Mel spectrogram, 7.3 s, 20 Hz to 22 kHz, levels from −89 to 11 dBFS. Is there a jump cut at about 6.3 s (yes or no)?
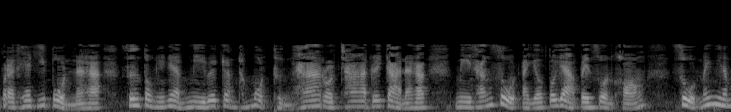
no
